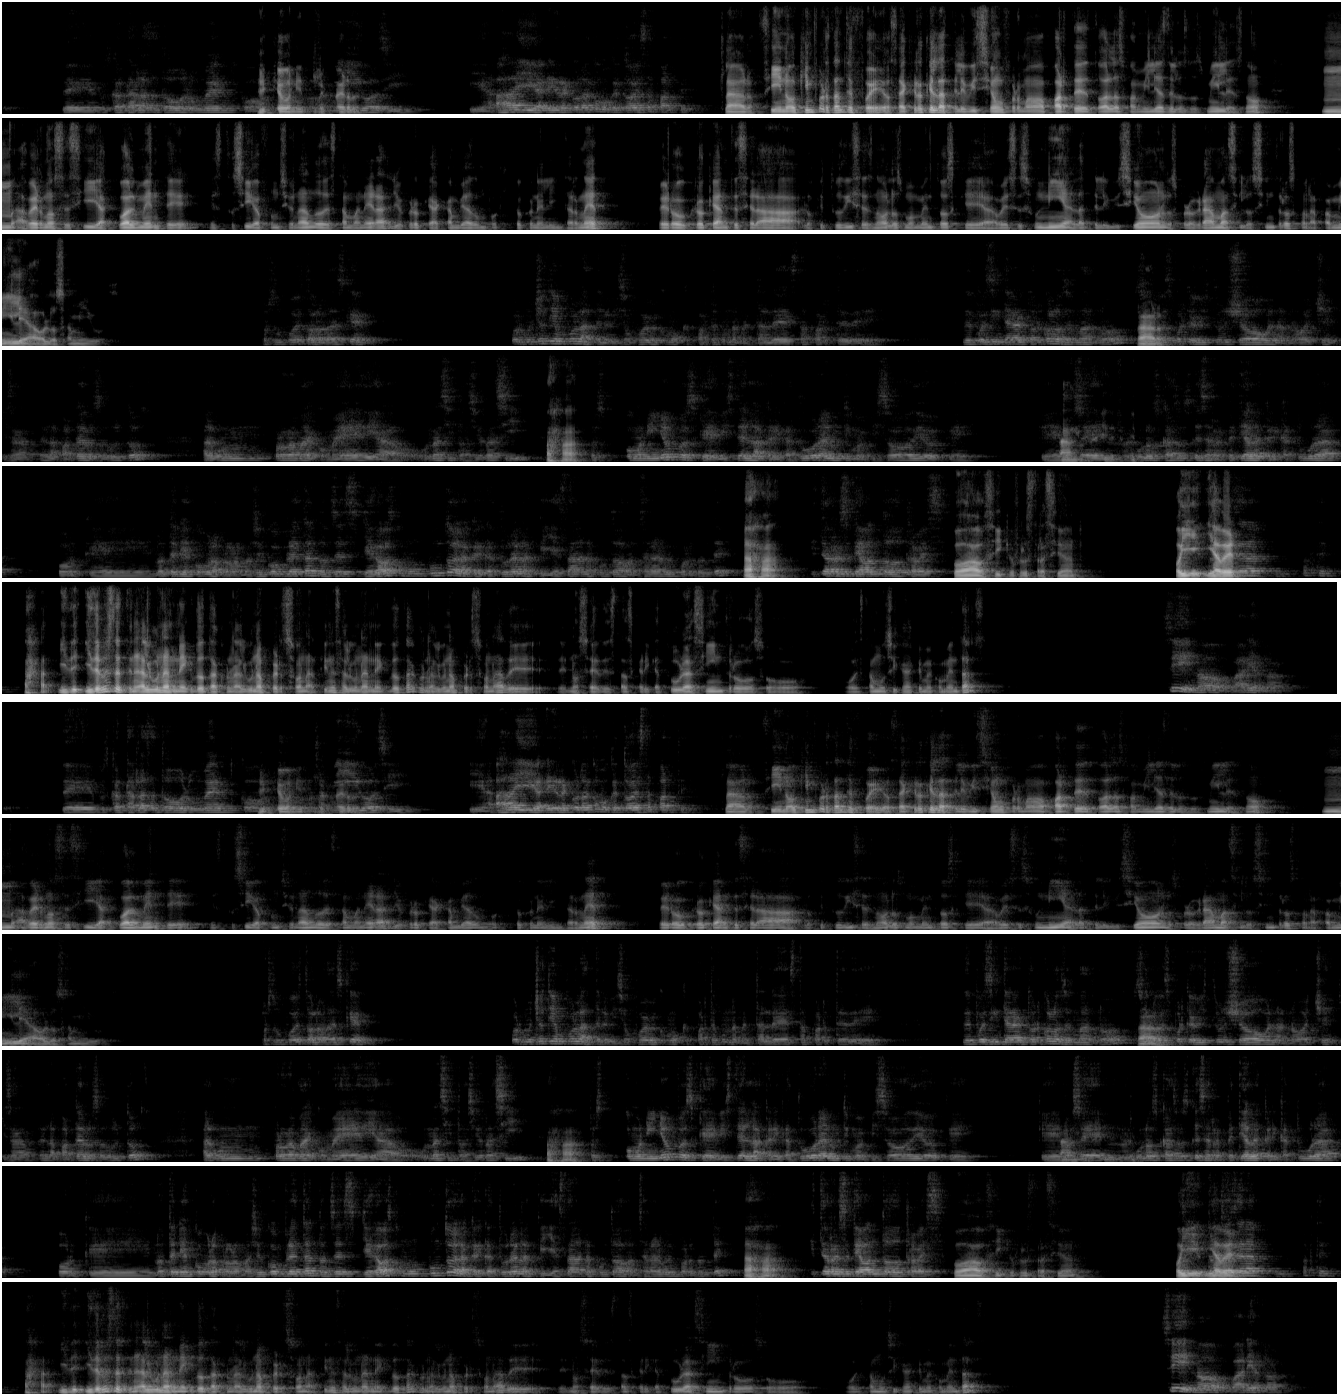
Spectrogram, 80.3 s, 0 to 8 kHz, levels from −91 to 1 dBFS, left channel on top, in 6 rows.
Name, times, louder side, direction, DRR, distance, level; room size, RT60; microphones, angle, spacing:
voice 1, 0.6-4.1 4.7-6.9 29.4-30.5 31.9-35.5 36.4-41.6 42.2-45.4 46.0-46.2 46.4-49.8 50.6-53.5 54.1-60.8 61.7-62.9 65.4-66.1 66.7-66.8 78.6-79.7, right 2 dB, 65° right, 1 dB, 2.2 m, -50 dB
voice 2, 2.7-3.6 7.2-12.6 13.2-15.3 15.7-18.2 18.7-19.4 20.0-27.8 38.1-38.4 45.6-45.9 50.7-51.3 61.0-61.3 63.1-64.3 65.3-65.9 67.2-74.9 75.4-76.7, left 6 dB, 80° left, 16 dB, 0.4 m, -38 dB
10.0 x 8.7 x 2.4 m, 0.63 s
head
